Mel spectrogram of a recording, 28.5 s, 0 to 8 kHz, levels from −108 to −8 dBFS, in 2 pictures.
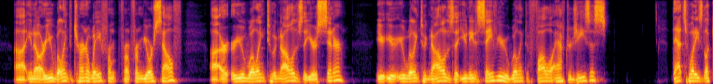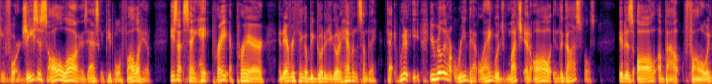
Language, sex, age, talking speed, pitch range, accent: English, male, 50-69, 195 wpm, 95-130 Hz, American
